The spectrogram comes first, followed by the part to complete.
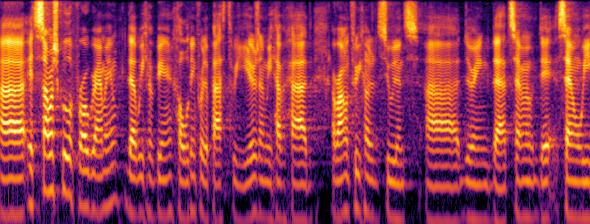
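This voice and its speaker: A man speaks with a Serbian accent at a moderate pace, his pitch medium. His pitch varies in an ordinary way, and he hardly pauses at all. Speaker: education nonprofit representative. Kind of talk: stage presentation. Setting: stage with audience. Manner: halting.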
